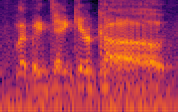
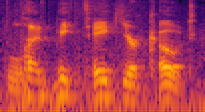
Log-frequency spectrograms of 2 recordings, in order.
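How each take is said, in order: First: Mock polite shout. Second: Slow, careful repeat of "Let me take your coat.". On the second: Acted. Player repeats the line slowly for his confused friend. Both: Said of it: "I'm sorry, what did you say?".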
